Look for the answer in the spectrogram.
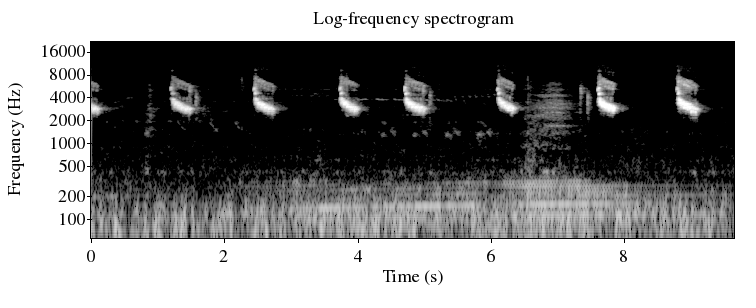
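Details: A mother bird feeding her hatchlings in the wild: seven sharp, high chirps, each dropping in pitch, repeated steadily every second or so, with a soft low hum underneath.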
